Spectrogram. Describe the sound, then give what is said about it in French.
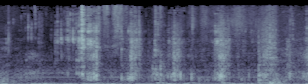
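Crunching of Pringles potato chips being chewed, several soft, brittle crunches in an uneven rhythm, quiet and with no talk. “Ça goûte donc bizarre, Pringles. J'ai jamais été un gros fan, moi, des chips Pringles,”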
